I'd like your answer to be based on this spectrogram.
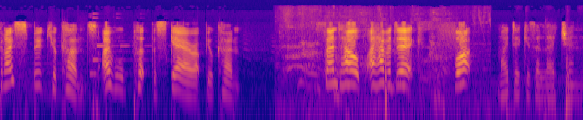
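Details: Tourette syndrome vocal tics, including involuntary swearing and phrases during a live stream.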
